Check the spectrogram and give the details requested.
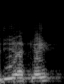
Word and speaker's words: Didaché: importancia por su antigüedad que se llama el Dqué o se escribe didaché, ¿verdad? Si lo quieren buscar en en internet, el Didaque también se le conoce como las enseñanzas de los 12 apóstoles.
